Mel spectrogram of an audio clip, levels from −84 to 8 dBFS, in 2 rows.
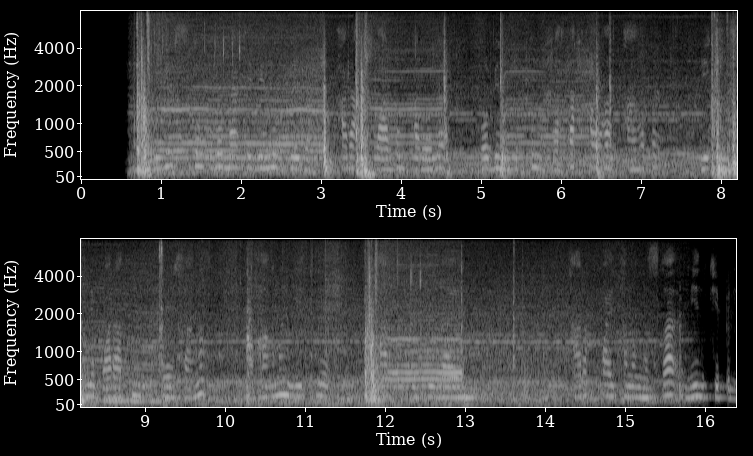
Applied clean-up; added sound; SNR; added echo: none; Car; -3 dB; none.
